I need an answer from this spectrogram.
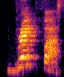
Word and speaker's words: breakfast: they are compound words, just know that the stress is on the first part of the word. And the first part for football is foot. The first part for breakfast is break.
